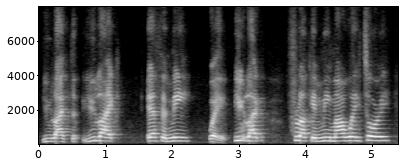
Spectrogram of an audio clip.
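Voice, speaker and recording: A woman's voice: medium pitch, fairly even intonation, measured pace. A woman voicing a blunt, slangy, streetwise and protective boyfriend in an audiobook-style story reading. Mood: lustful. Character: streetwise young man, lustful, protective boyfriend.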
